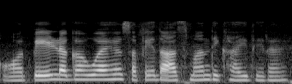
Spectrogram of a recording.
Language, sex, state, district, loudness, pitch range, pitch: Hindi, female, Madhya Pradesh, Bhopal, -17 LUFS, 195-220 Hz, 205 Hz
